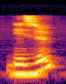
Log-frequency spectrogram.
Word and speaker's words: œufs: Mais vous voyez que la prononciation change au pluriel. Un œuf, des œufs.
